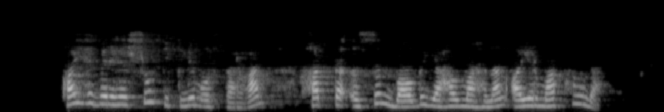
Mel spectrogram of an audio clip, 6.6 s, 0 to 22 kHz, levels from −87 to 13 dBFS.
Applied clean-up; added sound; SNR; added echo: none; none; none; none.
